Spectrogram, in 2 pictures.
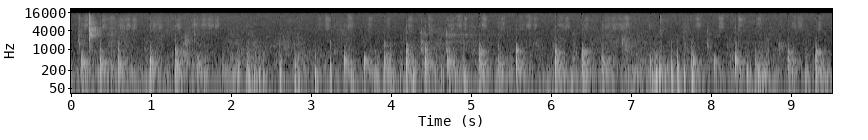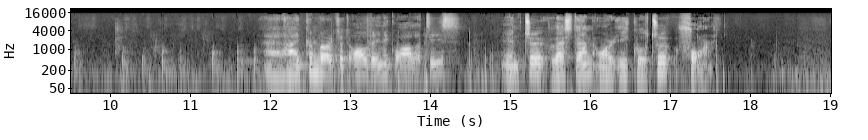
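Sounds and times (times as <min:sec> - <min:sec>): pen writing taps and strokes: 0:00.0 - 0:01.9, 0:02.8 - 0:11.9.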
